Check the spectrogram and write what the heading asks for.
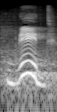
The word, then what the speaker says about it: breathe: Breath is noun, but when you will add E after that breath, it will be breathe.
